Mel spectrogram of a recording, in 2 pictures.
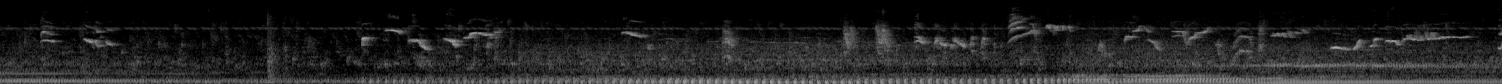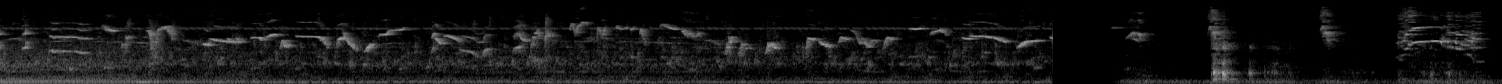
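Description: Oriental magpie-robin (kacer) singing without pause: a fast, varied stream of chirps and whistles. A low steady hum runs beneath it for about the first half. Near the end the song cuts off abruptly and is followed by a few separate sharp calls.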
